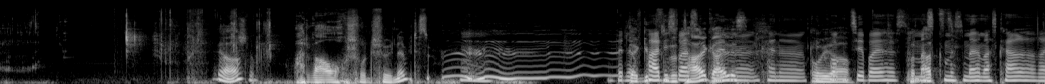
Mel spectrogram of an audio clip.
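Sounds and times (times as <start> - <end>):
wine pouring into a glass: 0.0 - 0.7
speech: 2.1 - 5.4, 6.1 - 10.4.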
